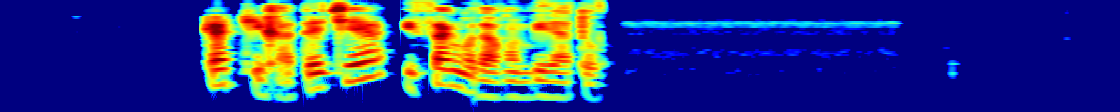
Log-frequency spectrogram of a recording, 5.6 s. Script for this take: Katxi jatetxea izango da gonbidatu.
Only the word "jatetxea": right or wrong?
right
